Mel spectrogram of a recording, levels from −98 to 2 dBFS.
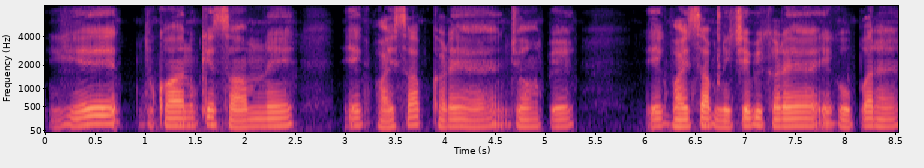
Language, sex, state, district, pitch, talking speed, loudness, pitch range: Hindi, male, Bihar, Gopalganj, 125 Hz, 145 wpm, -28 LUFS, 120-135 Hz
